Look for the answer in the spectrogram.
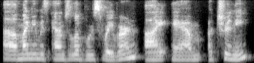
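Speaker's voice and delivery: ordinary talk, nothing marked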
